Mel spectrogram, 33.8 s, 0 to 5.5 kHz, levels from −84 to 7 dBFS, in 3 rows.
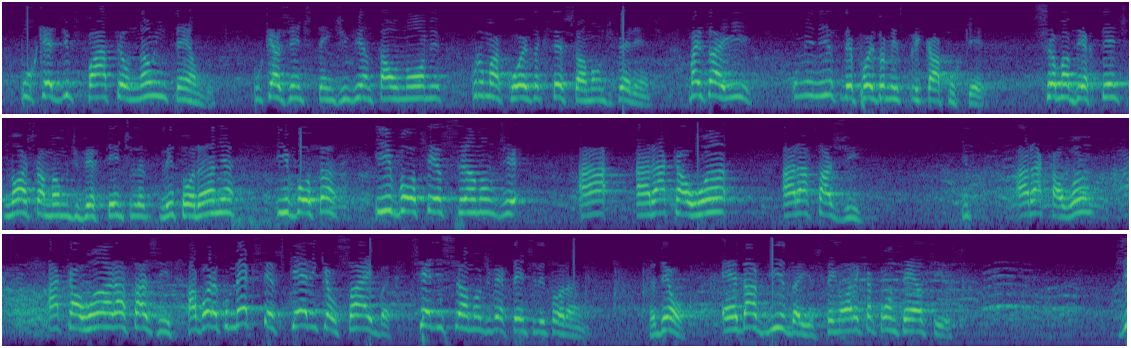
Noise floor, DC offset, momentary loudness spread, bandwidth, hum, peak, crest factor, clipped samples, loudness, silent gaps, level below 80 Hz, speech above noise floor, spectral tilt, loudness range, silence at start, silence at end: -47 dBFS; under 0.1%; 16 LU; 4.9 kHz; none; -6 dBFS; 14 dB; under 0.1%; -20 LUFS; none; -64 dBFS; 27 dB; -10 dB/octave; 4 LU; 0 s; 0 s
